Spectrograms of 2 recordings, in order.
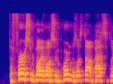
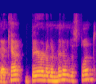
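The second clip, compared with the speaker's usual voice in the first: normal talking voice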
